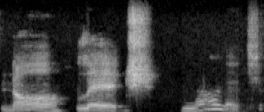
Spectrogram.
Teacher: there's a w written but there's no actual w sound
